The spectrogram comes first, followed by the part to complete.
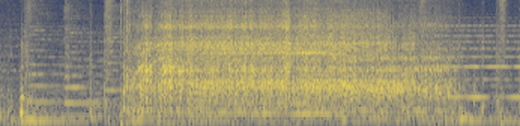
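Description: Electric mixer grinder running, grinding a wet spice paste with a little water added. It starts suddenly about a second in, runs for about three seconds, and winds down near the end.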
